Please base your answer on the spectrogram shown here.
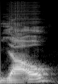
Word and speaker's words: Yah: first century BCE that the proper name of the god of the Hebrews is pronounced ya exactly in agreement with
